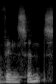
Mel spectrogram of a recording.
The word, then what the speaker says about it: Vincent: I am also a Vincent, so I know I'm pronouncing that correctly.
